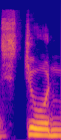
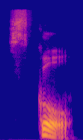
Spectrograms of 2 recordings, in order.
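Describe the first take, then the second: First: The word begins with a 'ch' sound. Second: The word begins with an 'sk' sound. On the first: The speaker calls it wrong. "Chứ phải chun đúng không?" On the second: The speaker calls it right. "Âm cờ đây"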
